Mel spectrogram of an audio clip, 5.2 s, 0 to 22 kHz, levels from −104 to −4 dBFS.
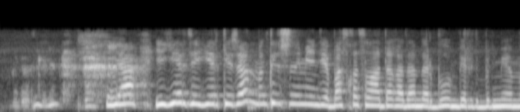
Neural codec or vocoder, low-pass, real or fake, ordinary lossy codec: none; 7.2 kHz; real; none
